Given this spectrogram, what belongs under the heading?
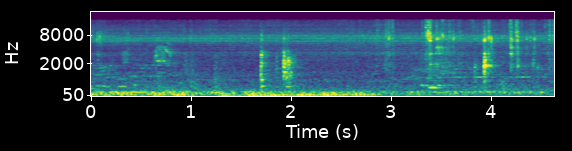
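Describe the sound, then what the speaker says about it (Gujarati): Cumin seeds fry in hot oil in a home kitchen, giving a faint, steady sizzle with a few soft stirring sounds near the end. "તો આપણું તેલ ગરમ થઈ ગયું છે તો આપણે એમાં જીરું નાખી દેવું"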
